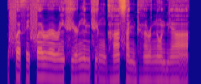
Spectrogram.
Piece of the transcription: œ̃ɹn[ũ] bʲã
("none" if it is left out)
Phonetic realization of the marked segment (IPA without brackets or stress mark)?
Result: õ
